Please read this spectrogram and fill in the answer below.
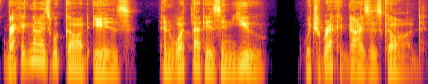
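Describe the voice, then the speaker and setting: A man reading philosophical maxims aloud in a solemn audiobook style, with measured, deliberate phrasing. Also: on the low side, lively intonation, no room sound, studio quality. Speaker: reader.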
